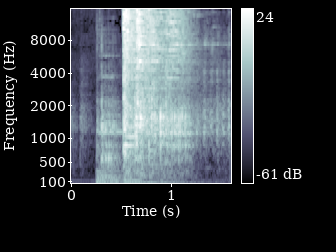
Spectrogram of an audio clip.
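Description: A wine glass shatters with a sharp crash, a bright burst of breaking glass followed by a brief scatter of tinkling shards settling.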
